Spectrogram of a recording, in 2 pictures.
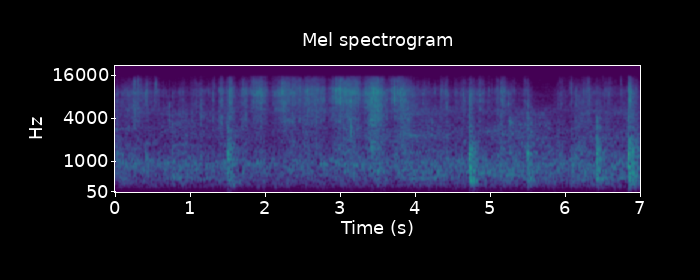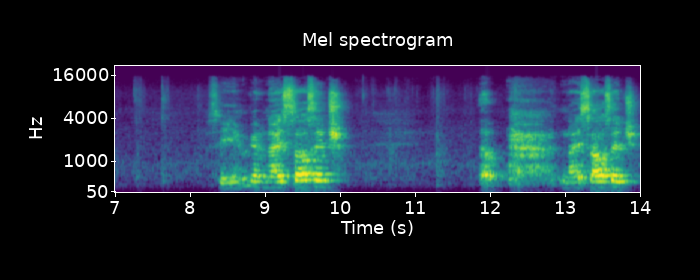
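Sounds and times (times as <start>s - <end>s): foil rustling and crinkling: 0.0s - 7.8s.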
